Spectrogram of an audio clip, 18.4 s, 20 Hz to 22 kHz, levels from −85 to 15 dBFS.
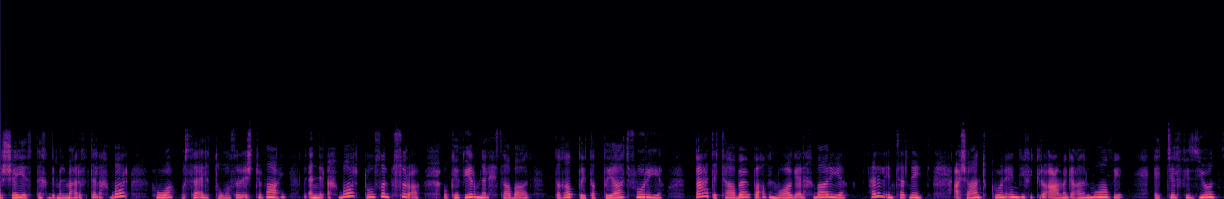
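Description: Lost LE Audio frames occur at 1.68 to 1.72 s after "شي استخدمه لمعرفة", a 40 ms gap consistent with four 10 ms frames, then at 3.65 s after "هو وسائل التواصل" and 15.09 s before "عندي فكرة أعمق عن". Each time the LC3 decoder repeats the last spectrum with scrambled signs, so the speech briefly smears into noise.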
